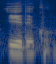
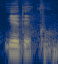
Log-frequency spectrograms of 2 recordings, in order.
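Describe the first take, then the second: No difference in how they are said.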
